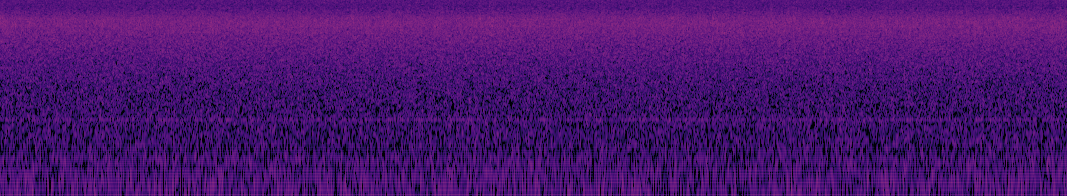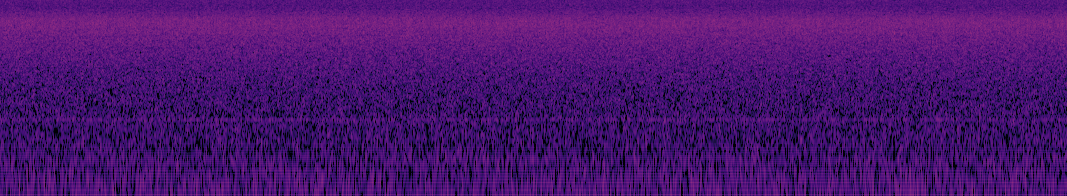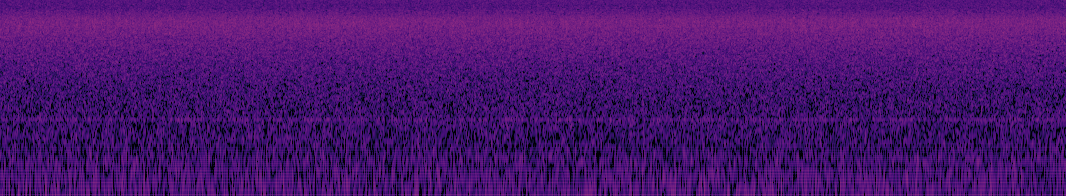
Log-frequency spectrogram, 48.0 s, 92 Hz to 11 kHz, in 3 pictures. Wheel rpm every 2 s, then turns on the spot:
0, 0, 0, 0, 0, 0, 0, 0, 0, 0, 0, 0, 0, 0, 0, 0, 0, 0, 0, 0, 0, 0, 0, 0.
none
